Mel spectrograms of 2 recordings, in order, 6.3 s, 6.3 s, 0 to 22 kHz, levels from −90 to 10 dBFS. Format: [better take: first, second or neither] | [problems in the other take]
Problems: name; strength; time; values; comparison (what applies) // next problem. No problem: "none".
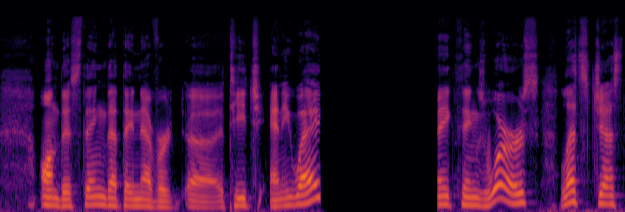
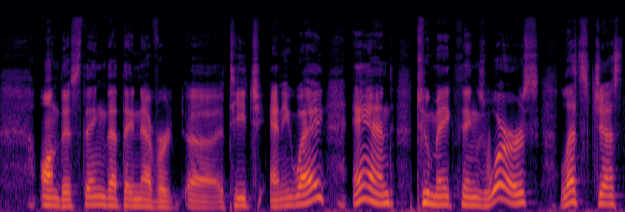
second | audio cutting out; at 3 s for 1 s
